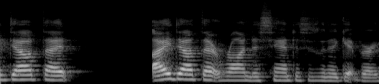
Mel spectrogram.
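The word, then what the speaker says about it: DeSantis: Oh, by the way, I found out that his name is spelled with an I, not an O. Ronda Santis. Dantis. I thought it was D Santos.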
